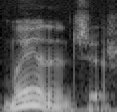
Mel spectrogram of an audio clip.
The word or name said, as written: menedzher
